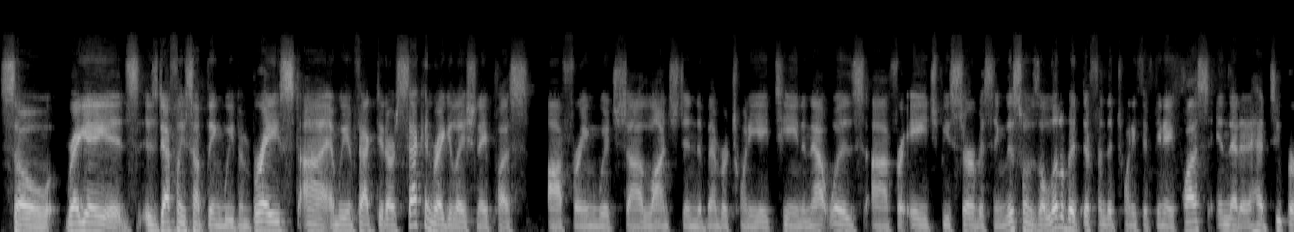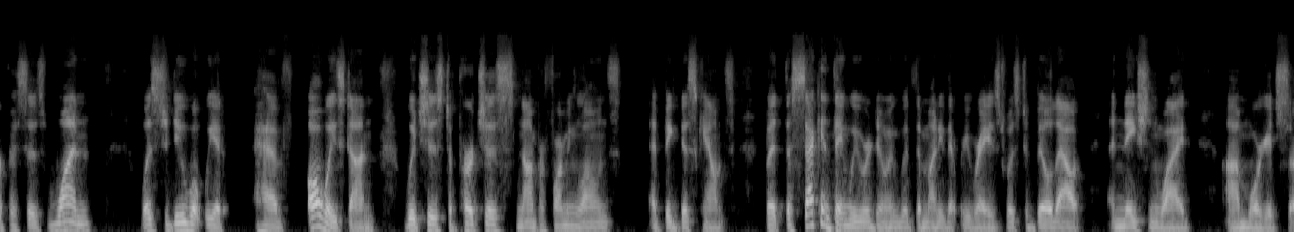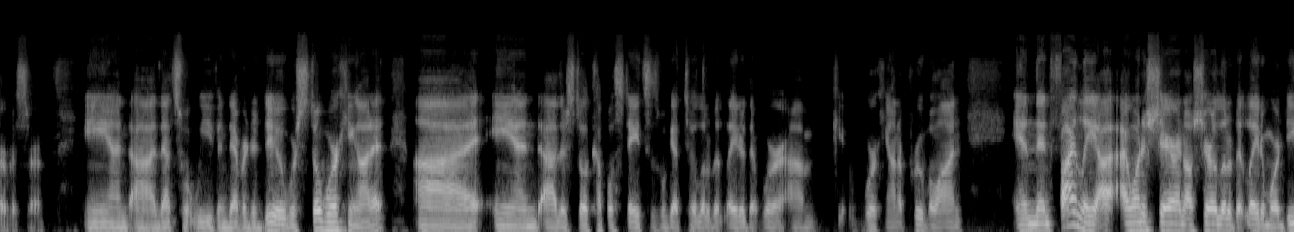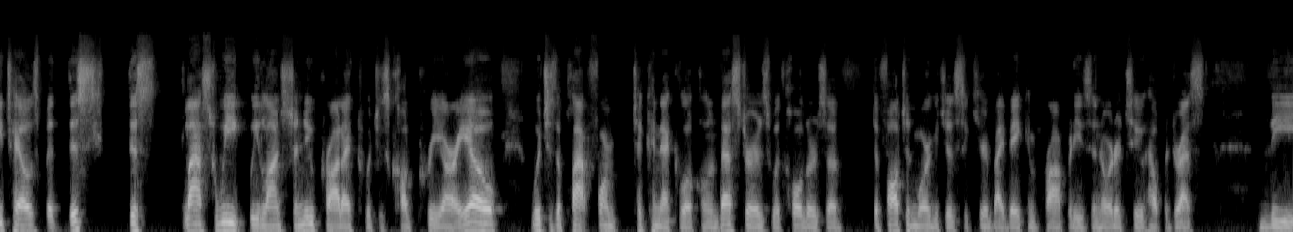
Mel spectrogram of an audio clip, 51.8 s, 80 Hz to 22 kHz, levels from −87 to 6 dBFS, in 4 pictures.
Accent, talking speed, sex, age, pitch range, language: American, 210 wpm, male, 40-59, 95-115 Hz, English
